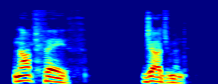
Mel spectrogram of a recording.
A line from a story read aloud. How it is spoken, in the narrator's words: he said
